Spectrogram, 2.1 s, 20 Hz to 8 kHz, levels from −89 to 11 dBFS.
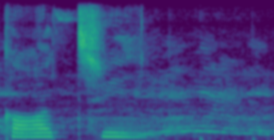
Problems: background conversations at intervals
